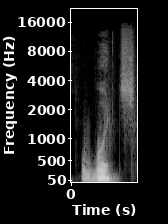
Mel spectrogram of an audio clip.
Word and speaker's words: Łódź: I think Lodz is how you pronounce it, Dom. No, I think not, Tom. Łódź.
